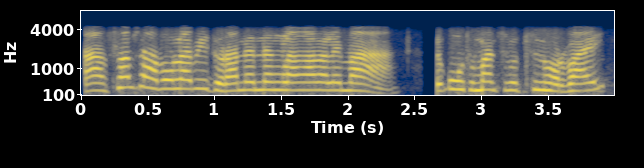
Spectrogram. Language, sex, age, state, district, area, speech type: Bodo, female, 60+, Assam, Kokrajhar, urban, conversation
